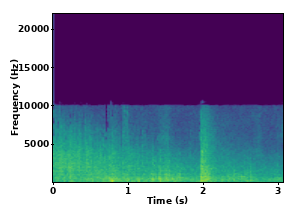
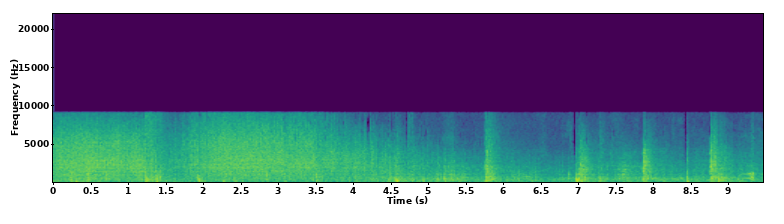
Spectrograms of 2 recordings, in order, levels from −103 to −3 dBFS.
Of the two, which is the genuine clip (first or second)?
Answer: first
